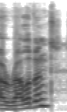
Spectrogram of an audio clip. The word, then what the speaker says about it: Ahrelevant: no um i am irrelevant all right um the actual word irrelevant was taken and i like it so it's pronounced exactly like the word irrelevant like somebody is a nobody and yeah i'm a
